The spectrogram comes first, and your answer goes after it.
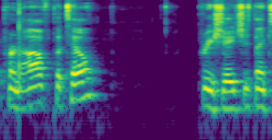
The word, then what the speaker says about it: Pranav: Is it Pranav? Did I say it right? Pranav Patel?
